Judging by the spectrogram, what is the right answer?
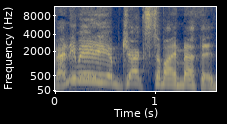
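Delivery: put-on held-back anger. Retelling a character at a hearing with his neck vein bulging: imitating barely held-back anger. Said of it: "the vein, like, bulging out of his neck".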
